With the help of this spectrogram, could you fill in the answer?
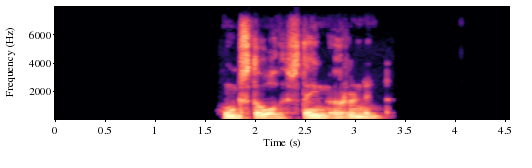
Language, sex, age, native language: Icelandic, male, 30-39, Icelandic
